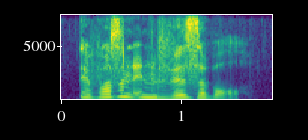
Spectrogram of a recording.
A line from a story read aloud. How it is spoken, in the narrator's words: Len growls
